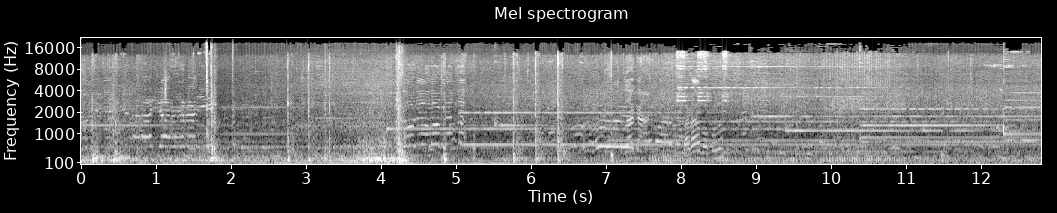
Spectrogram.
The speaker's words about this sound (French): Enfin, c'est un peu chaotique dans ce bus, on entend le responsable du bus crier après les gens pour qu'ils montent très très vite à bord.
